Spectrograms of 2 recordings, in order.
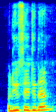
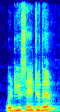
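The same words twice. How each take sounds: The two takes are said the same way.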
